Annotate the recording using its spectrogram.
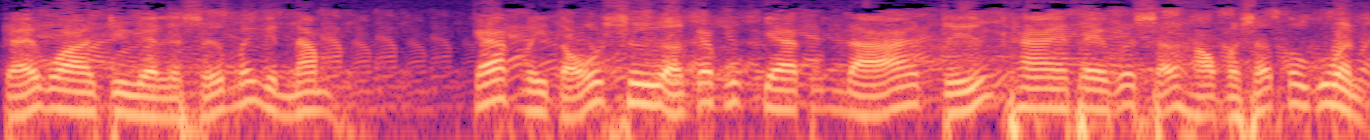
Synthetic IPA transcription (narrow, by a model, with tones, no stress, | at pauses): t͡ɕe˧˩kwaː˧t͡ɕi˨˩wve˨˩li˨˩k̚sɨ̰˧˩mə˨˦jŋi˨˩nːa˧m | kaː˦˥k̚vḭ˨˩t̪o˧˩sɨ˧ʔəː˧˩kaː˦˥kːu˦˥ək̚zaː˧kʊ̰˧˥ŋ͡mɗa̰ː˧˥t͡ɕi˧˩ənxaː˧jt̪ʰɛ˧wkaː˨˦jsəː˧˩ɦa˨˩wk͡p̚vaː˨˩səː˧˩t̪u˧ku˧˩əmï˨˩ŋ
